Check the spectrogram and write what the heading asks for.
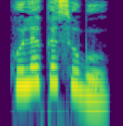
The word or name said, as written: ಕುಲಕಸಬು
